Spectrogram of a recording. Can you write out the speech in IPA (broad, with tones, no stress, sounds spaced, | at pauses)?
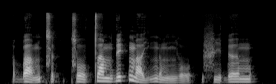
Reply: ɓ a˨˩˦ m c ə˨˩ k̚ c o˨˩˦ t̪ a˧ m ɗ e˦˥ k̚ m a˨˩˦ j ŋ ə˨˩ m ɲ o˨˩˨ | f i˨˩ ɗ ə˧ m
